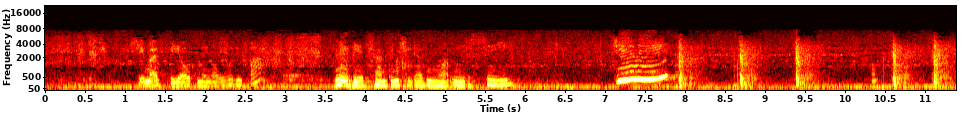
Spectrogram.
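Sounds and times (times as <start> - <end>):
low hum: 0.0 - 11.3
speech: 0.6 - 6.0, 7.1 - 7.9
sharp knocks: 7.9 - 9.7, 10.6 - 11.3.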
